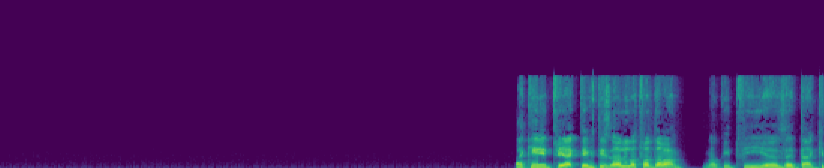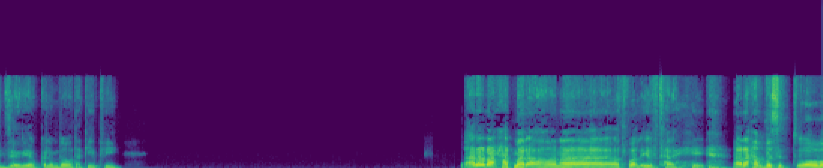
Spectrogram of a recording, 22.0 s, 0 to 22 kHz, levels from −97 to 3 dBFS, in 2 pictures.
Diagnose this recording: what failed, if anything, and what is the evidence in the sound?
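The speech drops out between 11.17 and 11.20 s, with about 10 ms of silence before the audio resumes. This is likely a Bluetooth stall at the playback link: packets were held back by interference, the headphone buffer emptied, and output paused until retransmitted data arrived.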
